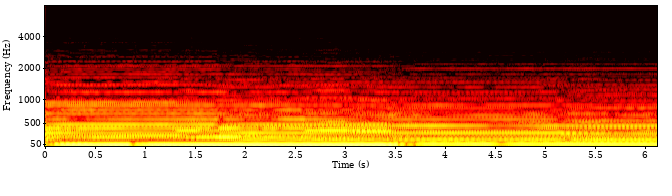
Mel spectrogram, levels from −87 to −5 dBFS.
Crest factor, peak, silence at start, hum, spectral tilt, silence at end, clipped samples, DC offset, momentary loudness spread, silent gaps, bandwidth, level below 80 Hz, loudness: 10 dB; -10 dBFS; 0 s; none; -15 dB/octave; 0 s; under 0.1%; under 0.1%; 4 LU; none; 2.2 kHz; -20 dBFS; -23 LUFS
